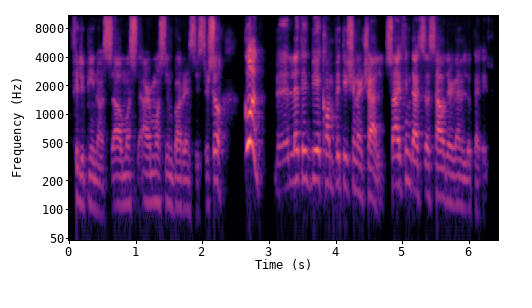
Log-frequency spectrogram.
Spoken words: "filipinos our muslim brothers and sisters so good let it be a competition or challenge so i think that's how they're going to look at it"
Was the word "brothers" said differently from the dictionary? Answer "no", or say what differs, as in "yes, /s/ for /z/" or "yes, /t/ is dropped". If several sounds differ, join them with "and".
yes, /z/ is dropped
